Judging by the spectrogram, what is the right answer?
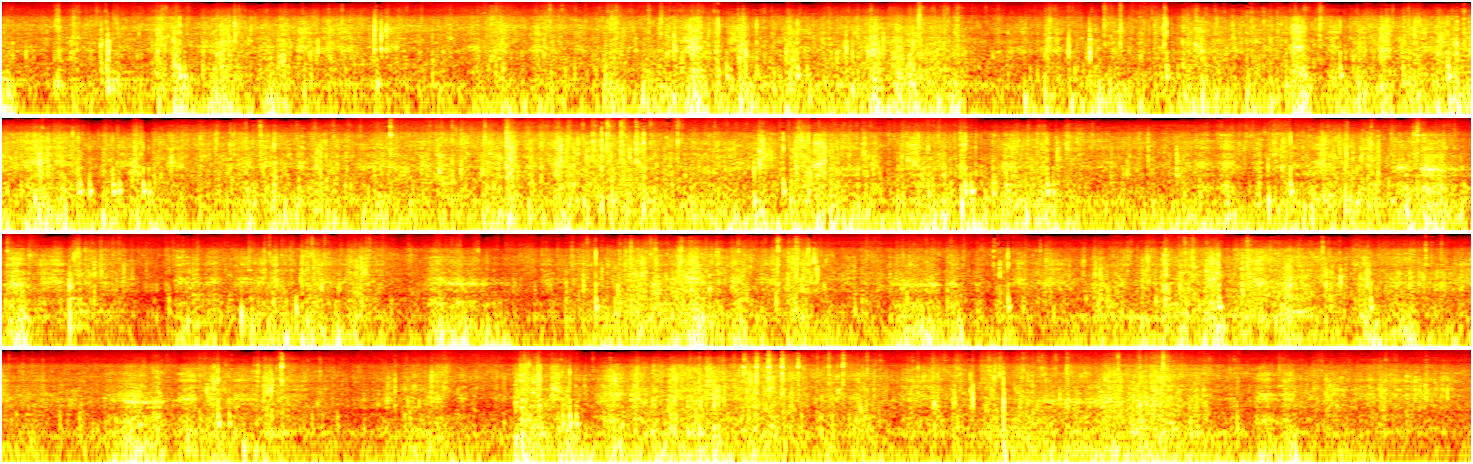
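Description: Mountain bike ridden fast over a rough dirt trail: tyres rolling over leaves, roots and stones with a constant irregular clatter and rattle from the bike over bumps, and a low rumble of wind on the camera's microphone.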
